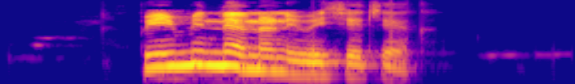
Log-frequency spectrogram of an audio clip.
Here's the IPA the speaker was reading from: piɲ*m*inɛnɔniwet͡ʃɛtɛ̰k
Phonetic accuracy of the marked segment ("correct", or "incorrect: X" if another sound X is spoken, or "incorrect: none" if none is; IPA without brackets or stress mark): correct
